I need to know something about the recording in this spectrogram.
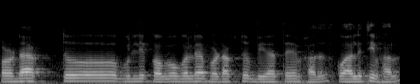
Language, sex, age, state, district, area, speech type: Assamese, male, 45-60, Assam, Morigaon, rural, spontaneous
